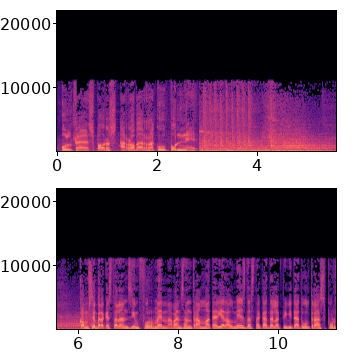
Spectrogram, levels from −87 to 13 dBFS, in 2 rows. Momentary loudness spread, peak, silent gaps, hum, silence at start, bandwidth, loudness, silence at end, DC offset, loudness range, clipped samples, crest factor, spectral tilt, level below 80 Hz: 4 LU; -4 dBFS; none; none; 0 s; 11.5 kHz; -15 LUFS; 0 s; under 0.1%; 3 LU; under 0.1%; 12 dB; -5 dB/octave; -26 dBFS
